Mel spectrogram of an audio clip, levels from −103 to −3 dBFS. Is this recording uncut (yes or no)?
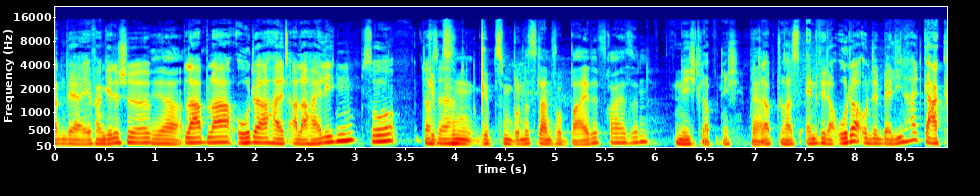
yes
